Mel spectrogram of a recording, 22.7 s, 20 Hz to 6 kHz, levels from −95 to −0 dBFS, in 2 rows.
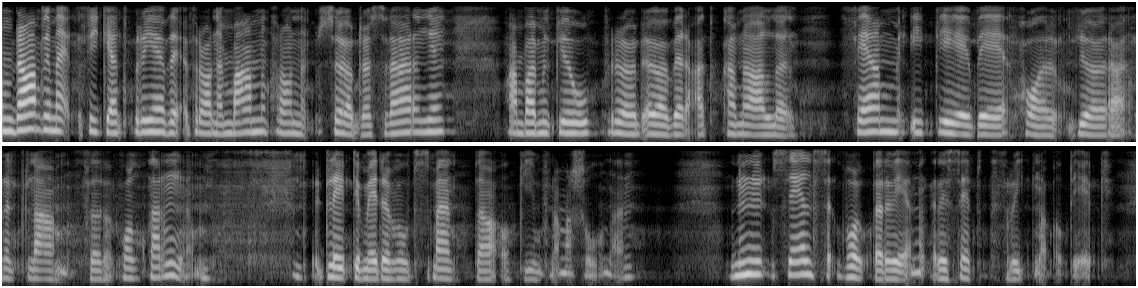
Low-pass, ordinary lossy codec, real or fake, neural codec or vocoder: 5.4 kHz; none; fake; autoencoder, 44.1 kHz, a latent of 192 numbers a frame, MeloTTS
